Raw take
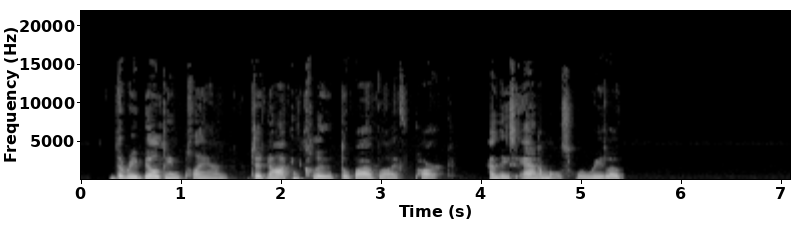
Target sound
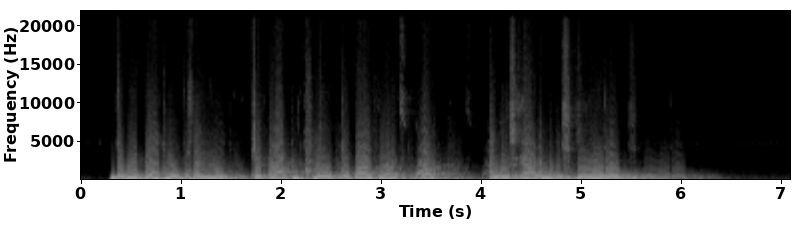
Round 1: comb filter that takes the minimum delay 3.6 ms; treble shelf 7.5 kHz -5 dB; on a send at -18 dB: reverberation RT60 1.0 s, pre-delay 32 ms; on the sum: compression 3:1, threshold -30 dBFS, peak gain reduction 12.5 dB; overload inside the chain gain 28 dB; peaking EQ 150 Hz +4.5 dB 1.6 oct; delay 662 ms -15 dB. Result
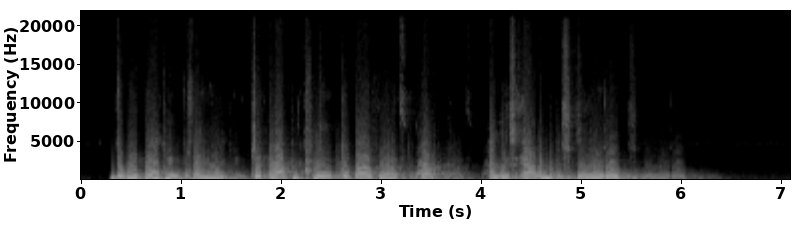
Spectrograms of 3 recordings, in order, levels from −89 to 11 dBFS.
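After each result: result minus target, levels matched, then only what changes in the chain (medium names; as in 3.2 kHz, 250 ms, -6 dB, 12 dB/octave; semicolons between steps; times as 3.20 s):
125 Hz band -4.5 dB; overload inside the chain: distortion -6 dB
change: peaking EQ 150 Hz +14.5 dB 1.6 oct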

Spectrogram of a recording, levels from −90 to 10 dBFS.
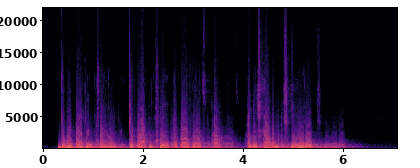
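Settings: overload inside the chain: distortion -6 dB
change: overload inside the chain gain 36 dB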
